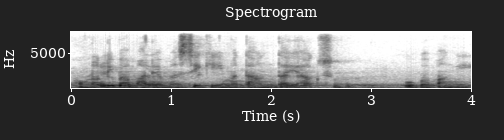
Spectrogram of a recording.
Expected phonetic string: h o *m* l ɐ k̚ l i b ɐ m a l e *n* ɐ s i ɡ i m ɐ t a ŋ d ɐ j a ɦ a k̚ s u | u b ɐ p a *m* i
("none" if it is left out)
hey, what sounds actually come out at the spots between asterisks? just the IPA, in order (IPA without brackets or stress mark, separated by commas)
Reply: ŋ, m, ŋ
